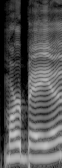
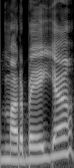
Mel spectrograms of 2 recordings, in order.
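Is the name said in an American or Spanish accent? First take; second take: American; Spanish. First: The name is said with an American pronunciation. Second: The name is said with a Spanish pronunciation.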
